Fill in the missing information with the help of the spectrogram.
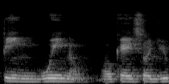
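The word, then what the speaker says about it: pingüino: be silent okay but they are going to be pronounced if they have the little dots they're called deesis in Spanish uh such as like pinguino okay so you pronounce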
